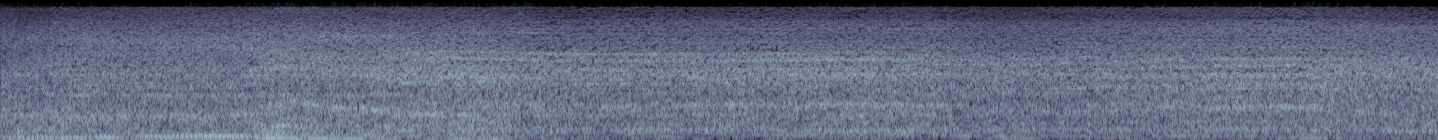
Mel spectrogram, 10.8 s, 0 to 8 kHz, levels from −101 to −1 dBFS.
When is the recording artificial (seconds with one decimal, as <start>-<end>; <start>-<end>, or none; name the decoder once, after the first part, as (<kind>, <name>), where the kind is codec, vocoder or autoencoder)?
0.0-0.7 (vocoder, Vocos); 1.5-2.3; 4.7-6.8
